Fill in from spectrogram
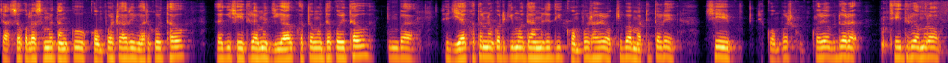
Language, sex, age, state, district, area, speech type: Odia, male, 30-45, Odisha, Kandhamal, rural, spontaneous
